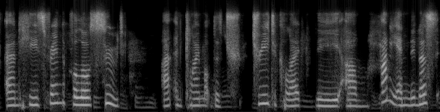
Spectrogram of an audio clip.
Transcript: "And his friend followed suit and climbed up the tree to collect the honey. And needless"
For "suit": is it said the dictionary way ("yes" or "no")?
yes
